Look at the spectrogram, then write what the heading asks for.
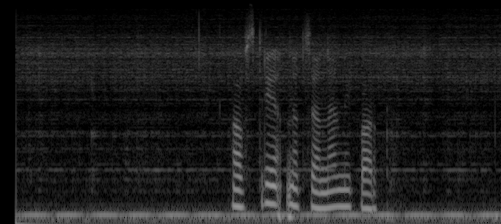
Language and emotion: Russian, neutral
